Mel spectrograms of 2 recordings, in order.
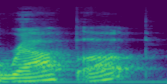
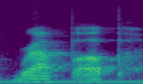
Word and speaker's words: wrap up: And then for wrap up, we have the W is silent, the A is a black cat vowel, wrap is like cat, and then up is a schwa, wrap up.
